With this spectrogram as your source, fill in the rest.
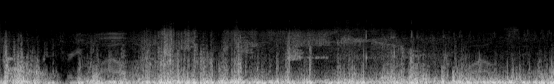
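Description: Strong wind gusting around 40 during a snowy Washington deer-season outing, a loud, roaring rumble buffeting the microphone continuously with surging swells, and a voice is faintly present beneath it.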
